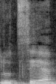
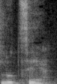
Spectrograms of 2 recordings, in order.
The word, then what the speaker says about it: Lucia: it's like so the the word lucia the name actually has three syllables we pronounce it as three syllables my name is lucia again we have the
